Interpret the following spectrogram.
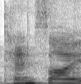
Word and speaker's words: Tensai: And Tensai is said like Sensei, so yeah.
